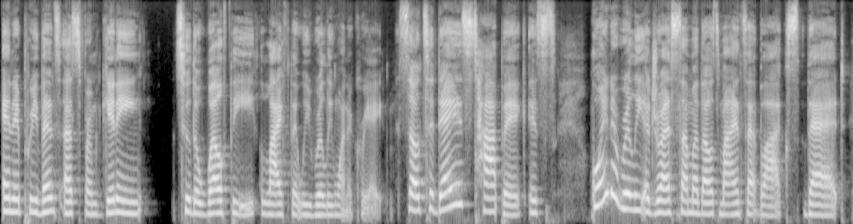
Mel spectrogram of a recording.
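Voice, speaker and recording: A woman hosting a podcast as a conversational, encouraging coach, her voice a little raspy from a cold. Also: lowish voice, expressive, unhurried. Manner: encouraging, direct address to listeners. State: has a cold with cough and sore throat. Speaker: podcast host. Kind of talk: personal finance podcast monologue, conversational coaching.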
